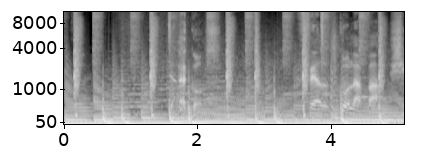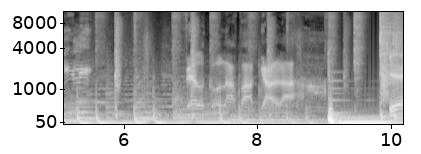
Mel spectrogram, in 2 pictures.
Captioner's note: speaking new language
